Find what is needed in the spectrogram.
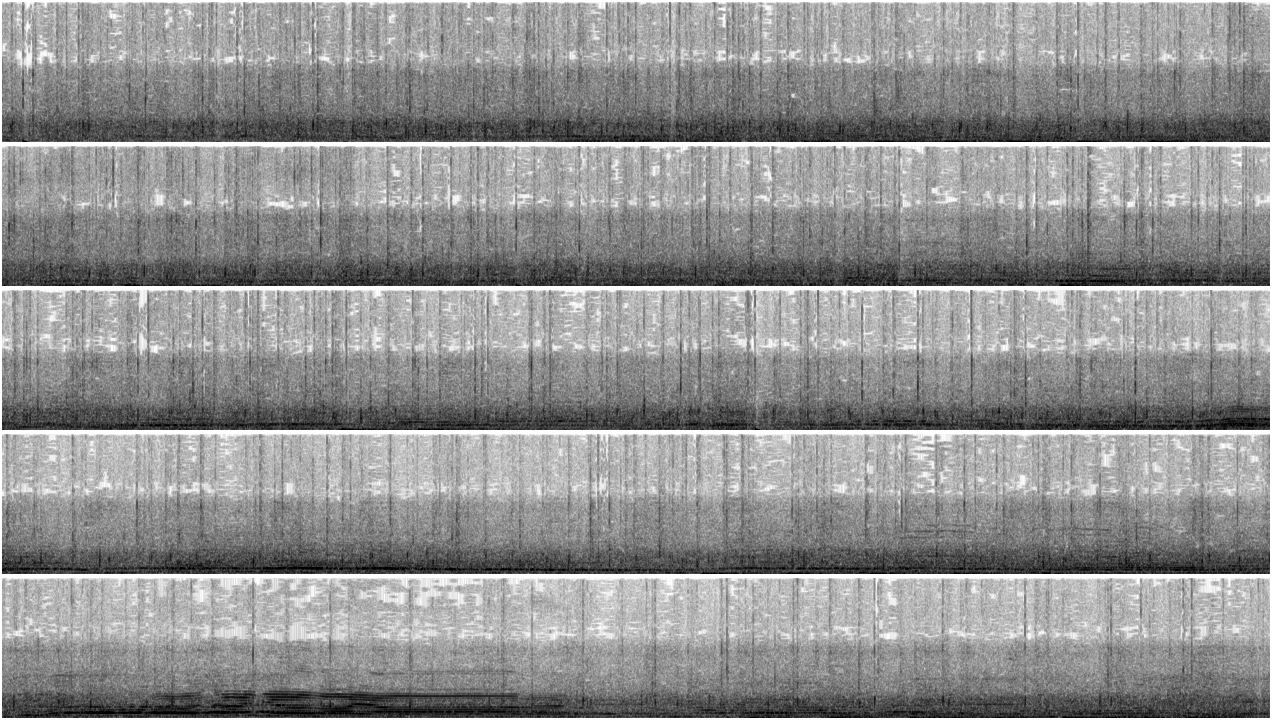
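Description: Football stadium crowd applauding the players at full time, a steady clapping with crowd chatter, and music carrying across the ground in the second half.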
